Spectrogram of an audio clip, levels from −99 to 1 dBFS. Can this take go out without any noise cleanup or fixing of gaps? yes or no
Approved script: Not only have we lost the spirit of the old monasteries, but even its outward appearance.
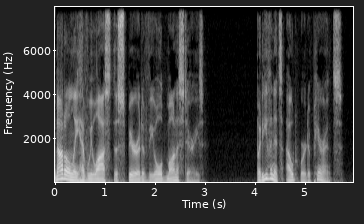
yes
